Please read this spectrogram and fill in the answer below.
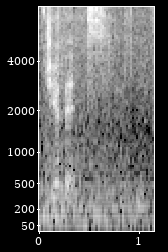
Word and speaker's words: gibbets: here dead end hey look ay had some gibbets left over jbits what it's pronounced jbits are you sure yeah well no one likes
